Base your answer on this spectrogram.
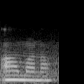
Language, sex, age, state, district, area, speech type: Tamil, female, 18-30, Tamil Nadu, Nagapattinam, rural, spontaneous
